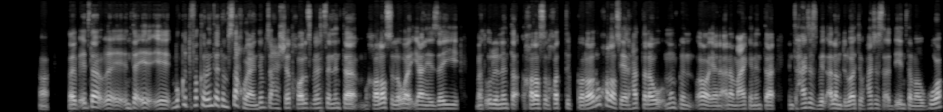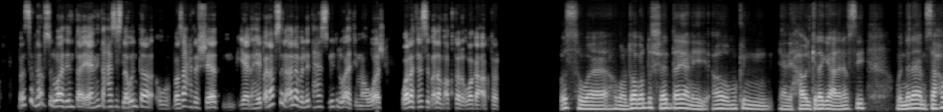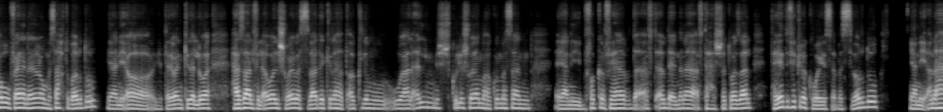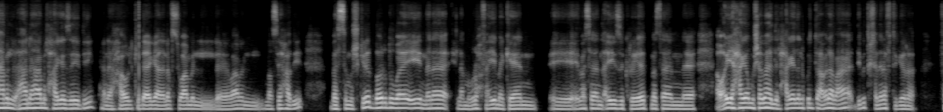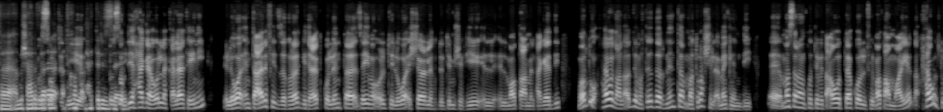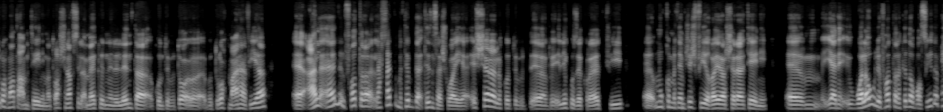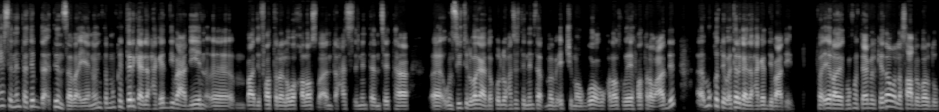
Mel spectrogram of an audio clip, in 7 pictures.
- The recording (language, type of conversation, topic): Arabic, advice, إزاي أقدر أتعامل مع ألم الانفصال المفاجئ وأعرف أكمّل حياتي؟
- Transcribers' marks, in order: in English: "الشات"; tapping; in English: "الشات"; in English: "الشات"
